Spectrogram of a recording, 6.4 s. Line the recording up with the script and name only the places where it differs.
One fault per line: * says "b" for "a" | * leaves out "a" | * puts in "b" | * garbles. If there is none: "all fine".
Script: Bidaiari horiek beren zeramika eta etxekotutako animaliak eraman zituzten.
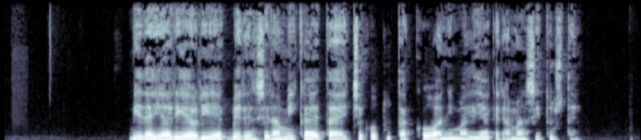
all fine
